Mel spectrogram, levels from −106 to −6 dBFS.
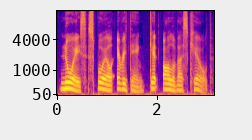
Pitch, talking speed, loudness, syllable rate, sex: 175 Hz, 150 wpm, -16 LUFS, 4.7 syllables/s, female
